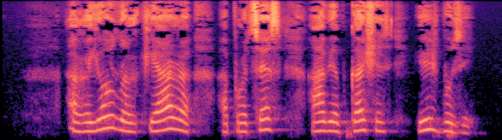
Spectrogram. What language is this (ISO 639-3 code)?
abk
